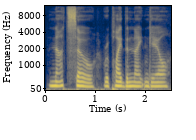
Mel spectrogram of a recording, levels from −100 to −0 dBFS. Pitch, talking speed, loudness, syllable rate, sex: 165 Hz, 120 wpm, -16 LUFS, 4.1 syllables/s, female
